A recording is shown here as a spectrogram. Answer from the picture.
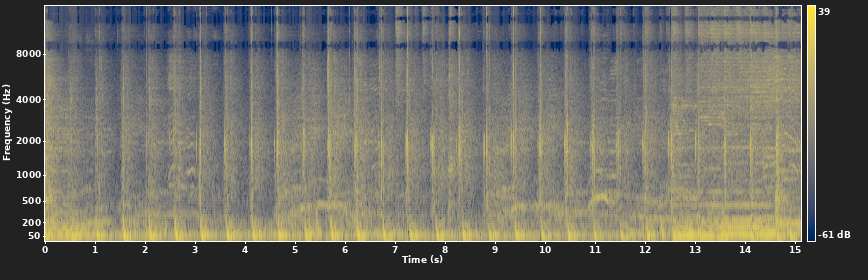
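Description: Concert crowd clapping along in time, about two claps a second, over a bass-drum beat, with crowd voices singing and shouting along. The full band comes back in near the end.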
